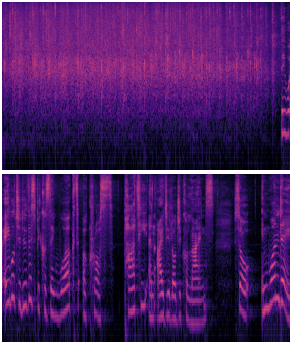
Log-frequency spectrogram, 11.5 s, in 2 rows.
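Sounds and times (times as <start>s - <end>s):
audience clapping: 0.0s - 5.6s
speech: 5.6s - 11.5s.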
